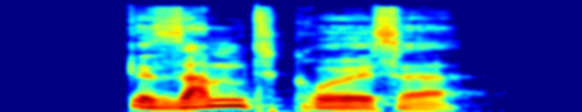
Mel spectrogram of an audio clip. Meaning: total size
- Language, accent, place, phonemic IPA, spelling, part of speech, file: German, Germany, Berlin, /ɡəˈzamtˌɡʁøːsə/, Gesamtgröße, noun, De-Gesamtgröße.ogg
